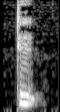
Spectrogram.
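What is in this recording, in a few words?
"tu", Japanese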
